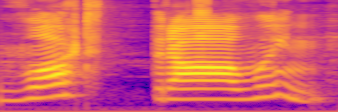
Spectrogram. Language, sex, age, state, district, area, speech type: Kashmiri, female, 18-30, Jammu and Kashmir, Kulgam, rural, read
